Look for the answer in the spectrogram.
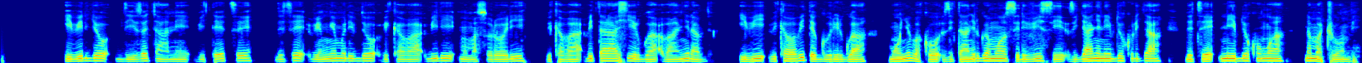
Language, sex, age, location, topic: Kinyarwanda, male, 25-35, Nyagatare, finance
